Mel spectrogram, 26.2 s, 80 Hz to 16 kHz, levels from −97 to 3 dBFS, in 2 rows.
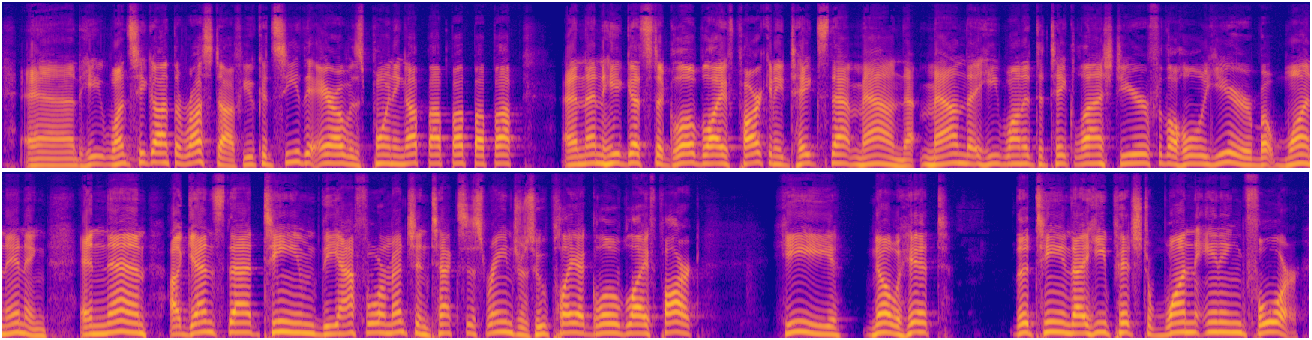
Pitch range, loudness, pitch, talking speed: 170-200 Hz, -19 LUFS, 185 Hz, 170 wpm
